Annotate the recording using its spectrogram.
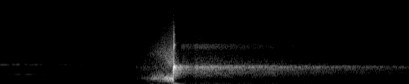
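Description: A single synthetic outro sound effect: a short swell into a sharp hit, leaving one ringing tone that fades away over about two seconds.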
